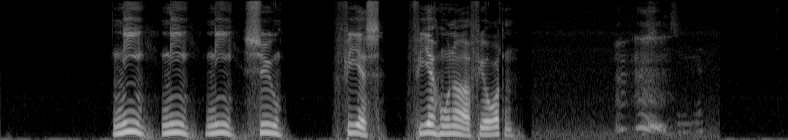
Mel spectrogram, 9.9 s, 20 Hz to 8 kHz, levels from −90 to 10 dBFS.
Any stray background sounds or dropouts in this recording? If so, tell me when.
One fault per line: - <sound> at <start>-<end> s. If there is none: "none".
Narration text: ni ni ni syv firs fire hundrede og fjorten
- throat clearing at 7.7-8.8 s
